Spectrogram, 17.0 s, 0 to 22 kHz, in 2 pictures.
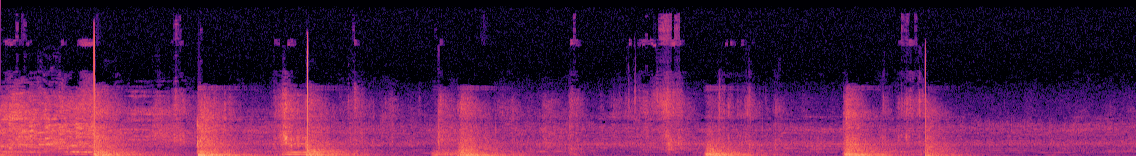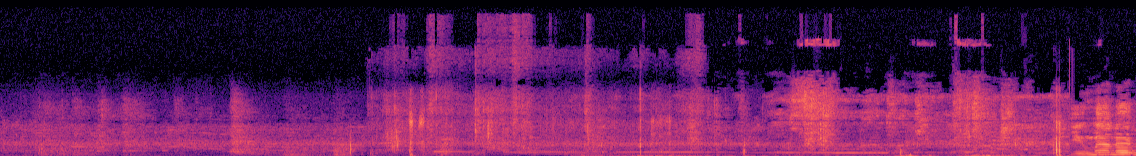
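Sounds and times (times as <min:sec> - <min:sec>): heavy thuds: 0:00.7 - 0:04.4, 0:05.0 - 0:07.4.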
